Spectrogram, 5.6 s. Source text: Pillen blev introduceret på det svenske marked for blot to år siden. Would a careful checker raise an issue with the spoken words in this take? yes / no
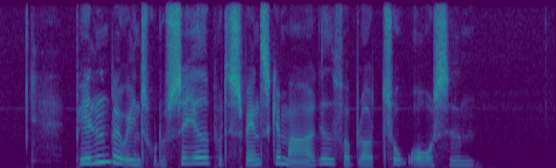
no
